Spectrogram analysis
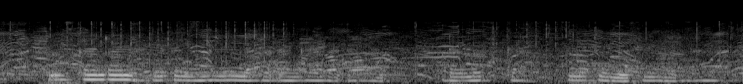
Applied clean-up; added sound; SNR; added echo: none; Crowd; 6 dB; reverberation time 0.3 s.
